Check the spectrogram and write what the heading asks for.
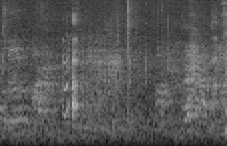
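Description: Scattered brief voices and murmuring, with a couple of light knocks.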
